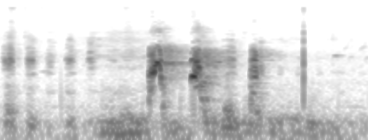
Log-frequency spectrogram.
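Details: A three-month-old female German Shepherd puppy plays with a male Barbari goat at a goat farm in Muzaffarpur, Bihar, India. She gives a few rough, harmonic yelping barks amid soft scuffling and a sharp click.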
